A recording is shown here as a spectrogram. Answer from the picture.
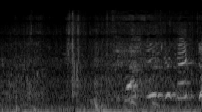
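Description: Pool water splashing as children swim, with a child's high-pitched voice calling out from about a second in.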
